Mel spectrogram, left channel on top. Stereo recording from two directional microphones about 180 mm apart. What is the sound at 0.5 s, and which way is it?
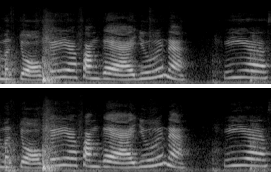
A child's voice, 15° left (ahead or behind).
